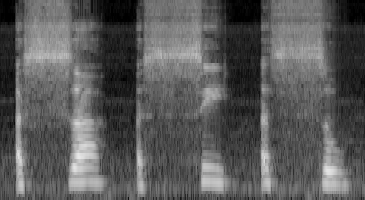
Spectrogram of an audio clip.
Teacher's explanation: سین کی سیٹی واضح آنی چاہیے، باریک سیٹی، لیکن موٹی سیٹی آ جائے گی تو وہ صوت بن جائے گا.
